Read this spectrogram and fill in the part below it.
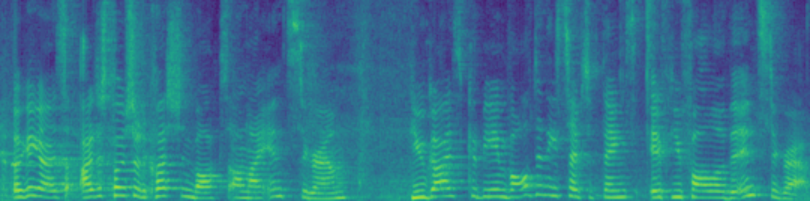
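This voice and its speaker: A woman talks at a moderate pace in a high pitch with ordinary variation. Audible room echo and noticeable background noise are present. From US (born in Costa Rica, moved as a small child). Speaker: vlogger. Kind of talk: casual chat.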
